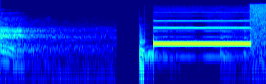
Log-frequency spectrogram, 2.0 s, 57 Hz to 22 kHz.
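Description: An edited-in TV-glitch sound effect: a loud, steady 1 kHz test-tone beep lasting under a second, ending in a short burst of static.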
